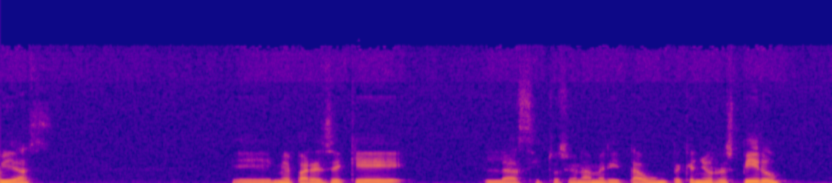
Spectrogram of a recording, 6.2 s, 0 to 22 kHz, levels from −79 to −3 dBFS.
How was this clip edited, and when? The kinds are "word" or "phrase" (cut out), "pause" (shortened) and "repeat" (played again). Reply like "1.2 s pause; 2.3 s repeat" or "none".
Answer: none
